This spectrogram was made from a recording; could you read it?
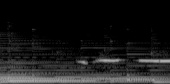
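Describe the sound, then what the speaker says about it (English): A person whistles a simple tune, clear sustained notes that rise and fall over a low steady musical background. "he started whistling"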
